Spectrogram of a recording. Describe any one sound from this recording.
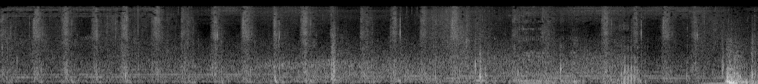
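Horse hooves gallop rhythmically over ground.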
